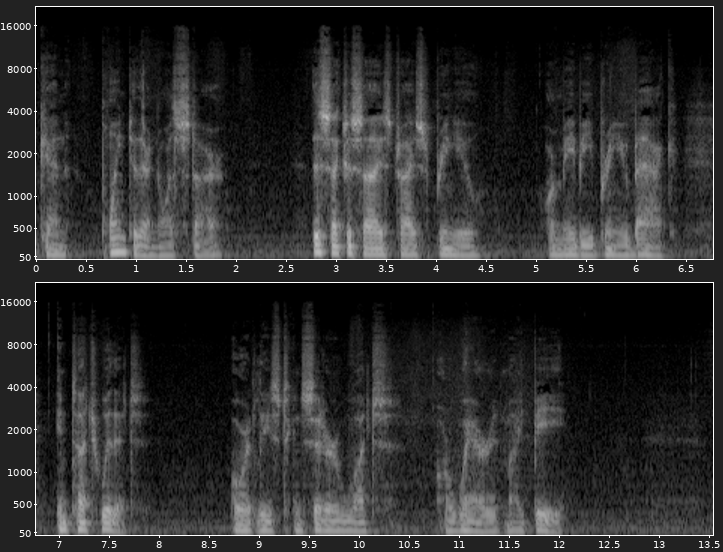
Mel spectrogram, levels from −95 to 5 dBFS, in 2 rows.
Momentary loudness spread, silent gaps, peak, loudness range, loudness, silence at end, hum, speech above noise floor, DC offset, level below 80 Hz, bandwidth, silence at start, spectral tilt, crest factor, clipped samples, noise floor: 18 LU; none; -12 dBFS; 8 LU; -34 LUFS; 1.5 s; none; 29 dB; under 0.1%; -48 dBFS; 16 kHz; 0 s; -5 dB/octave; 22 dB; under 0.1%; -62 dBFS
